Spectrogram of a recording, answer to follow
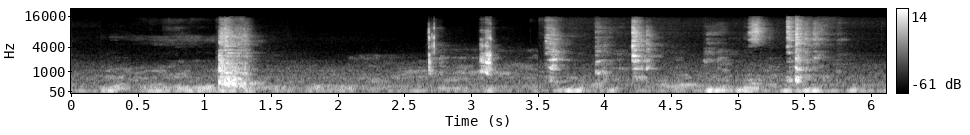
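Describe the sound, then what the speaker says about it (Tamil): Tomatoes being sautéed in a pan over a high flame: a spatula clanks and scrapes against the metal in irregular bursts over a low background hiss, with no talking. "நல்லா ஹை ஃப்ளேமில் வச்சு நல்லா வதக்கணும்"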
